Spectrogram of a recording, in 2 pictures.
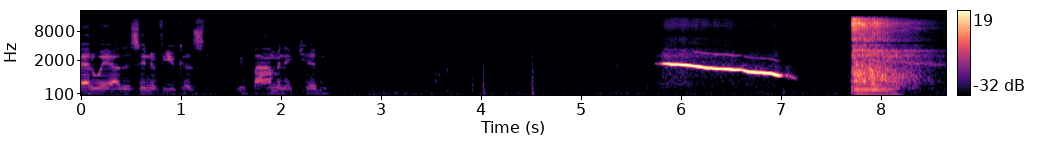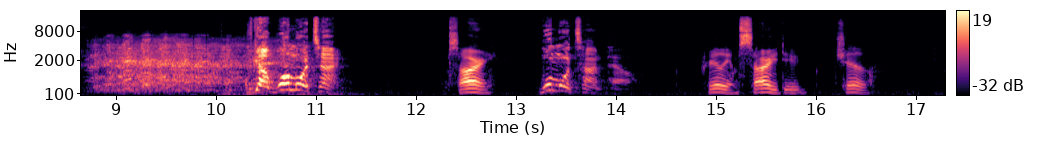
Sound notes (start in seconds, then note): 5.7 whistles; 5.8 raspberries; 8.7 crowd laughing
